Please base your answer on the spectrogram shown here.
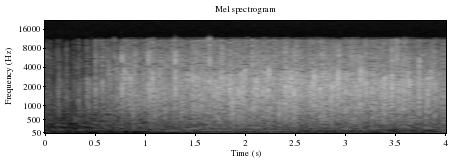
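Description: A crowd bursts into applause after a campaign speech in a Batman video game, the clapping swelling in from quiet to a steady, dense roar that holds to the end.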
